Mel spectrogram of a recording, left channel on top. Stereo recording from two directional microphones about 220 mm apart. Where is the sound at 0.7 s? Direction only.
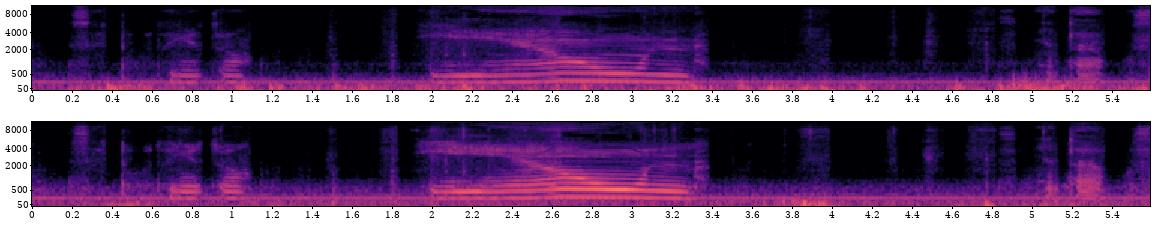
30° left (ahead or behind).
